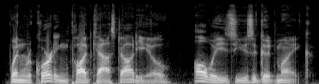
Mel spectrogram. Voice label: AudioTechnica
